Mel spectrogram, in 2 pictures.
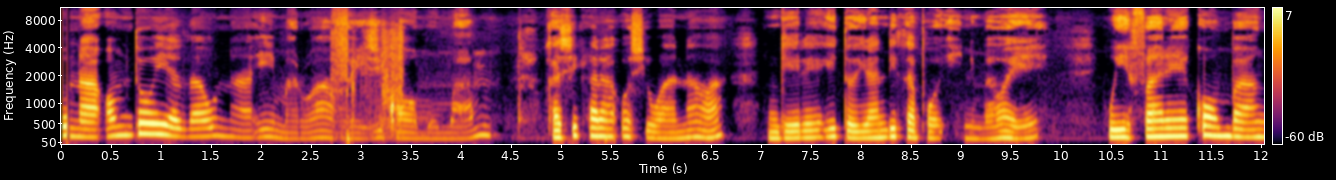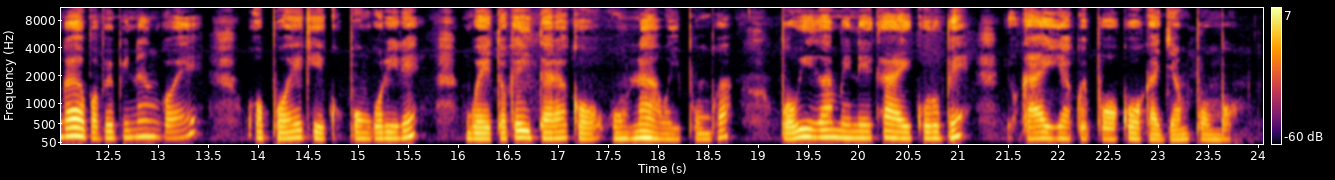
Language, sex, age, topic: Oshiwambo, female, 25-35, finance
